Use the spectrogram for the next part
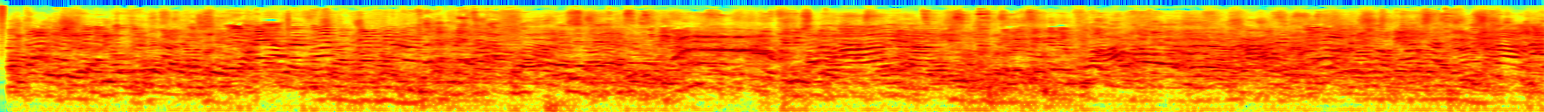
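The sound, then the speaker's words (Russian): A dense, loud hubbub of many overlapping voices talking and shouting at once, continuous, from everyone seated at a huge long table like at a wedding, all yelling loudly over each other. “Во-первых, было невероятно шумно. Это был такой здоровенный длинный стол, как на свадьбе, и все сидели за ним и громко орали, буквально все.”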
